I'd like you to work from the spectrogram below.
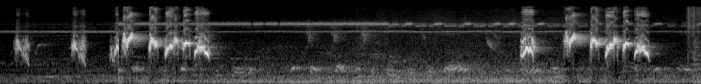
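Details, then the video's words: Morning song of a red-whiskered bulbul, a competition song played to stimulate other birds: a few scattered notes lead into a fast phrase of bright whistles, then a pause and a second similar phrase. "Luyện chào mào hót sáng - chào mào hót đấu"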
